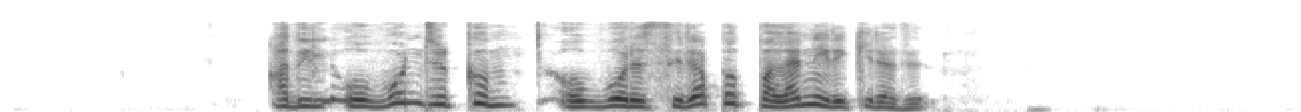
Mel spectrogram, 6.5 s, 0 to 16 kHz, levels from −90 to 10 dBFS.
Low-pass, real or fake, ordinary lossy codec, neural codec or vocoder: 7.2 kHz; fake; AAC, 48 kbps; codec, 16 kHz, 4 kbps, X-Codec, WavLM features, trained on Multilingual LibriSpeech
